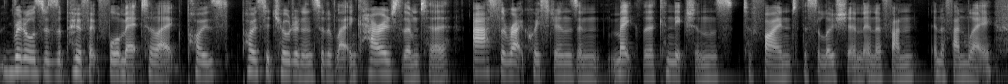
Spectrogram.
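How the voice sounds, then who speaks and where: This woman talks at a moderate pace. Her accent is a New Zealand one. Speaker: actor. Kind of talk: interview.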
